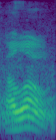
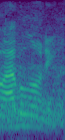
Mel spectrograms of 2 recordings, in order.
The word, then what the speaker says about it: Avallone: Alone, okay. No, Avallone. You got it right the first It was Avallone? That is the Italian pronunciation. Okay. I blame Sylvester Stallone for the fact that everyone pronounces my name wrong, because he let them pronounce his name wrong.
